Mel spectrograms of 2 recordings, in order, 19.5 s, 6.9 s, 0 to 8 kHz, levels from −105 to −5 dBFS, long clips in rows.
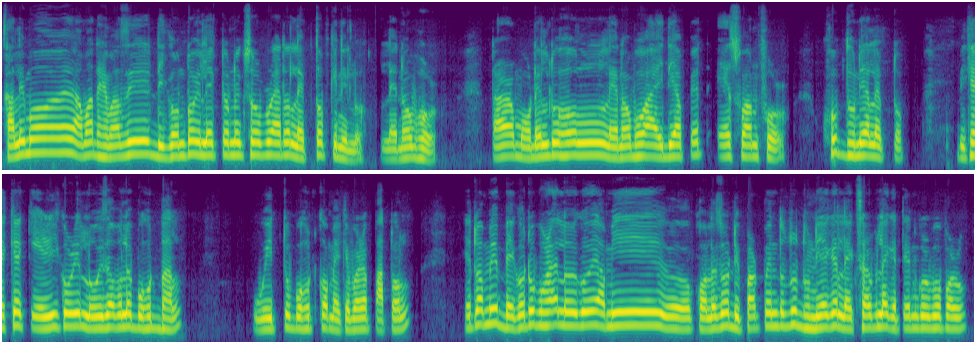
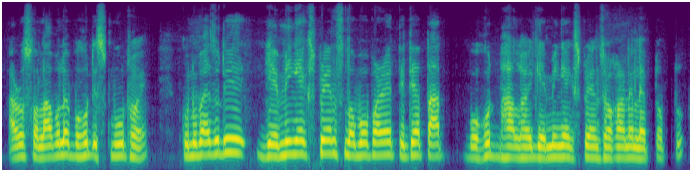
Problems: none marked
